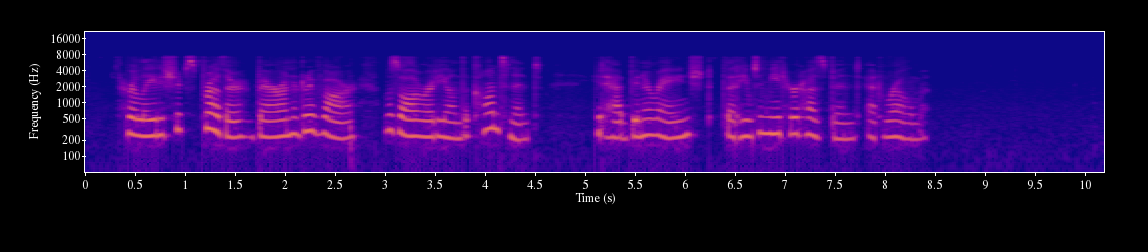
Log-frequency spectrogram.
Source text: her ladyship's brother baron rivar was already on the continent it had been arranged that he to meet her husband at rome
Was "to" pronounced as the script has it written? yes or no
yes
